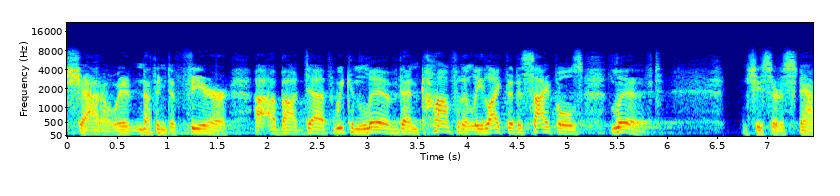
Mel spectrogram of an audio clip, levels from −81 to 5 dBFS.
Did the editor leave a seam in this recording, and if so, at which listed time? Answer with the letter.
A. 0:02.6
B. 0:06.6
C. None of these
B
